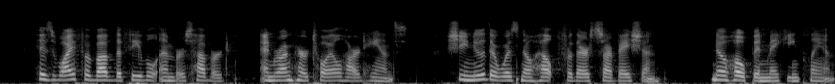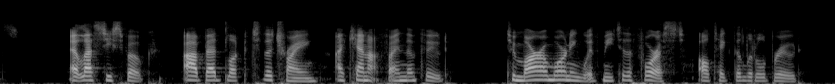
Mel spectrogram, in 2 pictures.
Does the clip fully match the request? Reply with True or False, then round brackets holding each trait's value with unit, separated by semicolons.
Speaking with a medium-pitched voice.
True (180 Hz)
